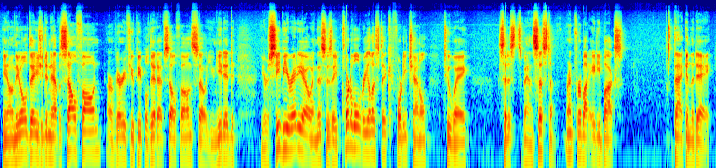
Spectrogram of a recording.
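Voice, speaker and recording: Guy doing a casual show and tell video, folksy explainer, medium pitched voice. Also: normal speed. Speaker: video host showing vintage electronics. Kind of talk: casual product demonstration. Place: indoors in a basement.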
